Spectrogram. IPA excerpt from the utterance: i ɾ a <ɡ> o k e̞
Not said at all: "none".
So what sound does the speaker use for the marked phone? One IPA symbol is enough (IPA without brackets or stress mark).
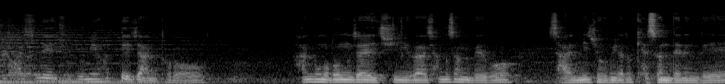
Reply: d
